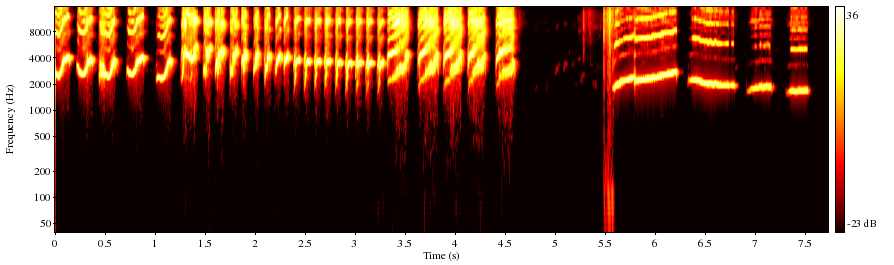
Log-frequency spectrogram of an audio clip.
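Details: White-rumped shama song used as a master recording to prompt other shamas to answer: loud, varied whistled phrases, rapid repeated upswept notes, then clear sliding whistles after a sharp click.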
